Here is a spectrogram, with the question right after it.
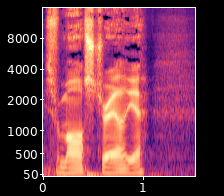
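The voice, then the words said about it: Weak put-on Australian accent. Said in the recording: “That was a weak attempt at doing an Australian accent. I'm not very good at it.”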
